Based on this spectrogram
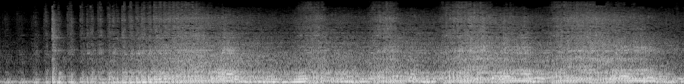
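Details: Jeep XJ Cherokee 4.0 six-cylinder after hosing the engine bay: rough revving that wavers and sputters from misfire caused by water in the distributor; towel drying fixed it.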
